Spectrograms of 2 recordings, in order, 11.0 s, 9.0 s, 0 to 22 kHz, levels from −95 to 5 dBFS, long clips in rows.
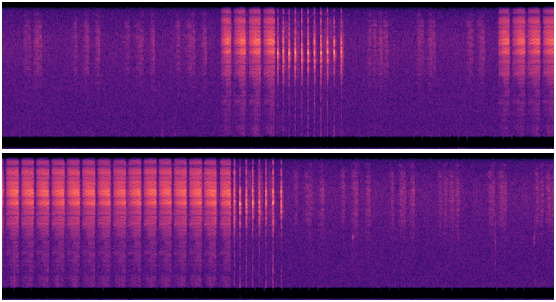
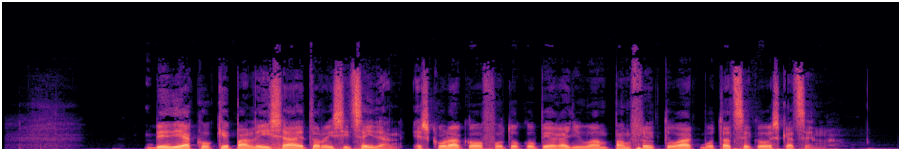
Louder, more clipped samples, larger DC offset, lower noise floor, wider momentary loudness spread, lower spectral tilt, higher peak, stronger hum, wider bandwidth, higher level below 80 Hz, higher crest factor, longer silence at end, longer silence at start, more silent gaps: second, -21 LUFS vs -18 LUFS; neither; neither; second, -49 dBFS vs -60 dBFS; first, 24 LU vs 9 LU; second, 3.5 dB/octave vs -5 dB/octave; about the same, 0 dBFS vs -2 dBFS; first, 50 Hz at -80 dBFS vs none; first, over 20 kHz vs 13.5 kHz; second, -72 dBFS vs -38 dBFS; first, 28 dB vs 18 dB; second, 0 s vs 0.25 s; second, 0.2 s vs 1.45 s; neither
